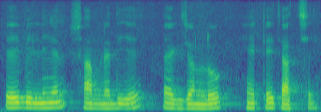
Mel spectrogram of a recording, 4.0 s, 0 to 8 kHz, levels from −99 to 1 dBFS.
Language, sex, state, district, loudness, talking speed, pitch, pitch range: Bengali, male, Tripura, South Tripura, -18 LUFS, 120 wpm, 125 Hz, 120-135 Hz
